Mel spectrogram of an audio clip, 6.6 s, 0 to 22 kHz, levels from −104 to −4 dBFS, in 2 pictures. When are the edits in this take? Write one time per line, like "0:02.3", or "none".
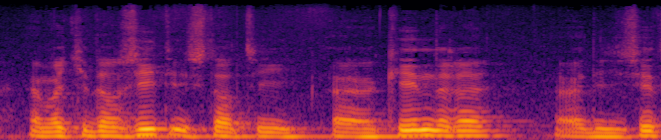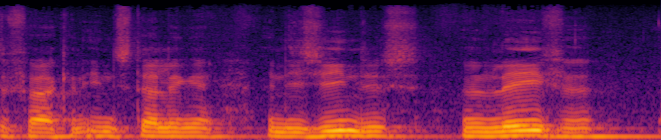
none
